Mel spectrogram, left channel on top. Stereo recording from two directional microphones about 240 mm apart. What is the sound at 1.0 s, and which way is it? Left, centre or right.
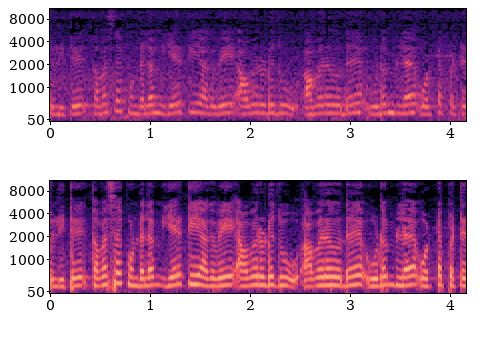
A woman's voice, right.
